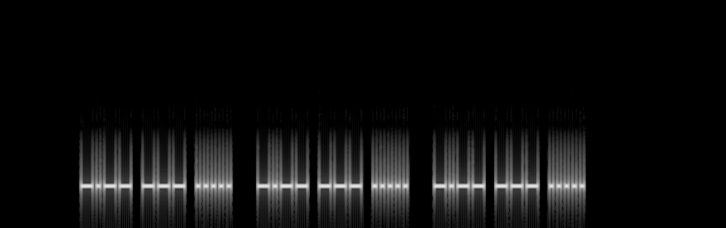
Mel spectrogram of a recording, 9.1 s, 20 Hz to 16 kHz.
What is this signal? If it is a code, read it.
Morse code, heard as a keyed tone, about 25 wpm, 700 Hz. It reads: YO5 YO5 YO5
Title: Callsign Prefixes for Top 25 DXCC - Repeated 3x - 25wpm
